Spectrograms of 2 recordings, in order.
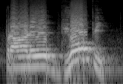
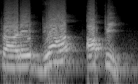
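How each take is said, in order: First: The 'a' of 'api' is hidden in the join. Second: The 'a' of 'api' is clearly heard. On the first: "सामने वाले को समझ में नहीं आना चाहिए कि आ को बोला जा रहा है" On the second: "बाहर का आदमी भी बता देगा कि यहां आ बोला जा रहा है"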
